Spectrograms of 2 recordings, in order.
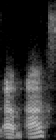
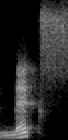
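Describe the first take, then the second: First: It is spelled out as two letters. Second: It is said as a single syllable. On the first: "is it M X?" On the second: "I think it's mix. That's how it's pronounced"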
